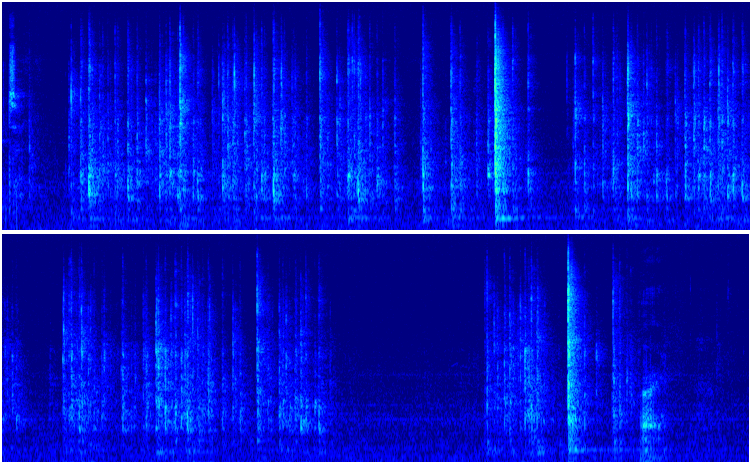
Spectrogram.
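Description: Typing on a computer keyboard: runs of rapid keystrokes with a couple of harder single key presses, and a short pause near the end before a last burst of typing.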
